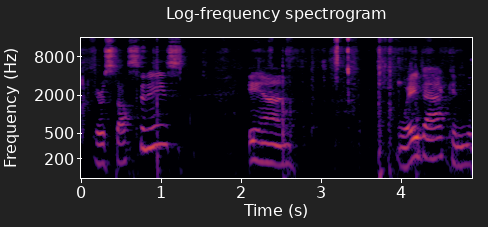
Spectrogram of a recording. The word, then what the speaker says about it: Eratosthenes: So this is about, I always say his name wrong. It's Eratosthenes.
